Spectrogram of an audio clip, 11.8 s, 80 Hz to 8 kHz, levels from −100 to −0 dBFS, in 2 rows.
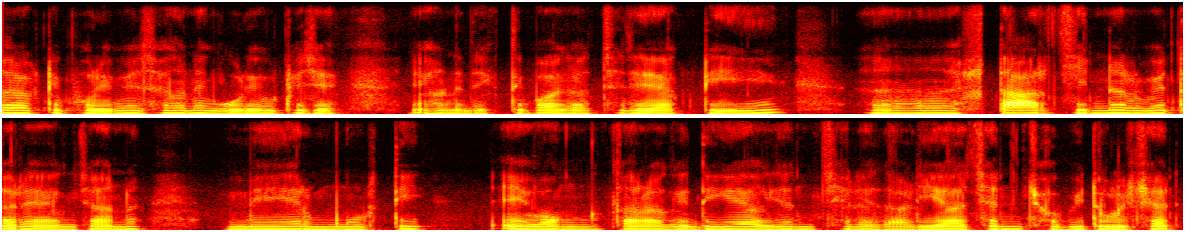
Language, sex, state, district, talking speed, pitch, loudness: Bengali, male, West Bengal, Dakshin Dinajpur, 145 wpm, 165 Hz, -23 LUFS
